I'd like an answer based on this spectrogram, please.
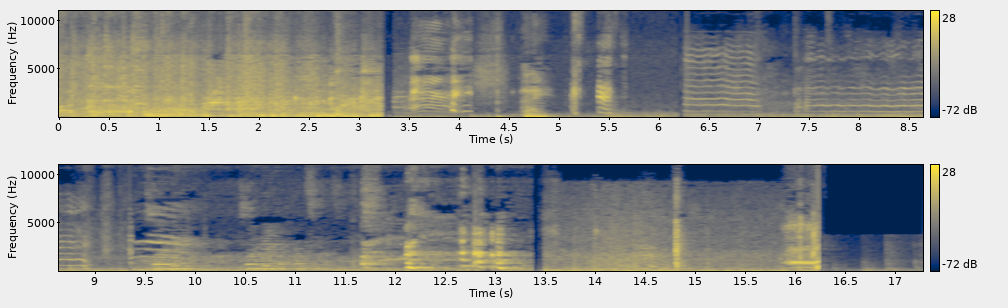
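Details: A kitten meowing in a series of short, rising and falling meows, strongest midway through, between people talking and exclaiming, with a burst of loud rushing noise at the start.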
